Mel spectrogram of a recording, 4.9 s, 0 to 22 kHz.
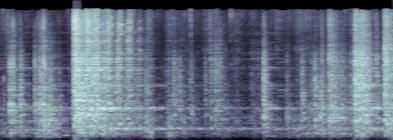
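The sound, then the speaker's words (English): Metal clanks and grinding scrapes ring out as a heavy pizza steel, roughly 14 by 16 inches, is slid onto the bottom rack of an oven. Sharp knocks and rattles come in irregular bursts over several seconds. “Then I'm going to place my pizza steel in the oven, and I'm going to put it on that bottom rack.”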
